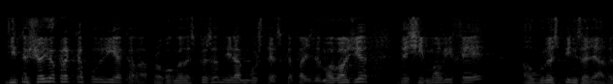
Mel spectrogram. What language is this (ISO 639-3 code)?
cat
